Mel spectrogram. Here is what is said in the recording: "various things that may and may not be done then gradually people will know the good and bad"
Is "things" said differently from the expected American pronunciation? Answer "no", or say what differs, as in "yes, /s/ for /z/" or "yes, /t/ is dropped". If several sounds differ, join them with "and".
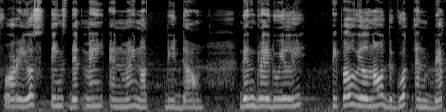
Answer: yes, /t/ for /θ/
